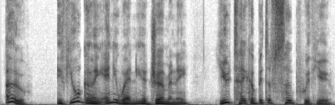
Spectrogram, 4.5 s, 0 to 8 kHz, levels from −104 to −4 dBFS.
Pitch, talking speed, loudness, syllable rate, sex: 145 Hz, 200 wpm, -19 LUFS, 5.8 syllables/s, male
